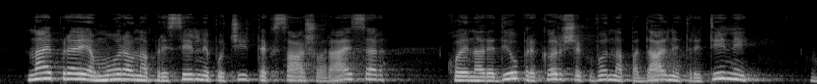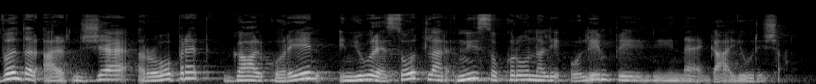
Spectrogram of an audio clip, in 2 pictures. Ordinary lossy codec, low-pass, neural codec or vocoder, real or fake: AAC, 48 kbps; 10.8 kHz; none; real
